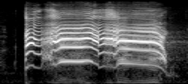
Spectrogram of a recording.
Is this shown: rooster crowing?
yes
